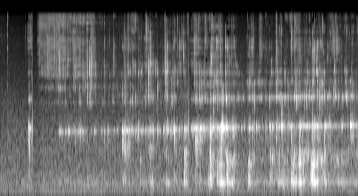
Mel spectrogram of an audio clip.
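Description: Water trickles and splashes into a glass bottle.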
